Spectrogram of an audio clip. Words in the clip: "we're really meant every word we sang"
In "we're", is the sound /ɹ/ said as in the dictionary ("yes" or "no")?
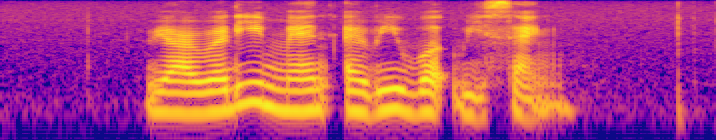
no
